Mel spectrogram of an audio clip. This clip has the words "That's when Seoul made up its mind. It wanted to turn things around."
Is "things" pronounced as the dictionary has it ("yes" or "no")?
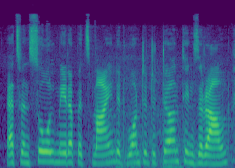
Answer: no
